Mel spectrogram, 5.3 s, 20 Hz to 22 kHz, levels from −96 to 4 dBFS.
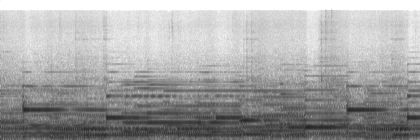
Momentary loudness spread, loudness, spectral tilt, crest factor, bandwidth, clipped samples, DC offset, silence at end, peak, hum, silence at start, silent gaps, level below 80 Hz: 2 LU; -16 LUFS; -9.5 dB/octave; 14 dB; 12 kHz; under 0.1%; under 0.1%; 0 s; -2 dBFS; none; 0 s; none; -40 dBFS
